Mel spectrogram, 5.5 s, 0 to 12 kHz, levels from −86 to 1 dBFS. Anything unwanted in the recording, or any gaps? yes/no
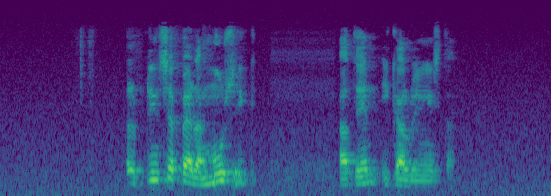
no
